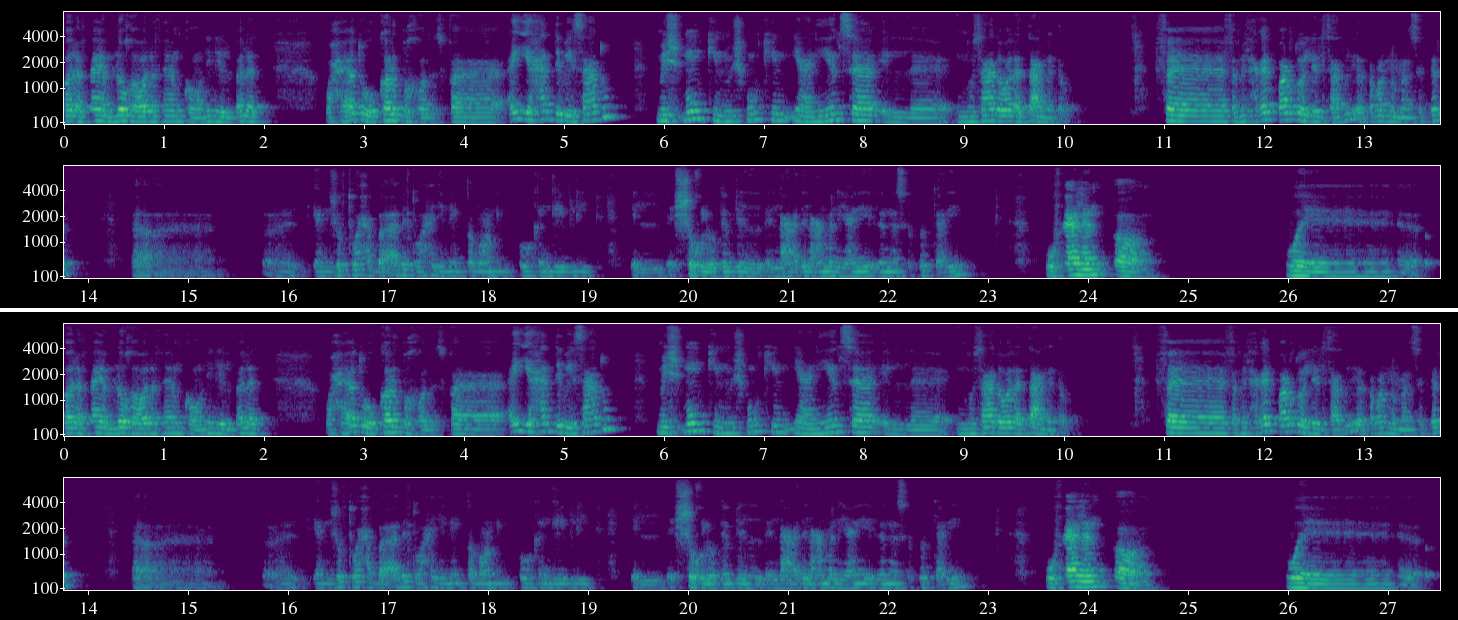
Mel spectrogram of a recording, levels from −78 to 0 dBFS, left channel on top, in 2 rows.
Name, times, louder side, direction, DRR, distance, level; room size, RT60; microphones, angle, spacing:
voice 1, 0.0-5.5 5.9-10.0 10.7-13.8 14.4-15.2 15.7-19.0 19.4-22.2 22.5-22.7 23.6-24.6 26.0-27.3, equal, 65° left, -1 dB, 2.1 m, -32 dB
4.7 x 3.4 x 2.7 m, 0.31 s
head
